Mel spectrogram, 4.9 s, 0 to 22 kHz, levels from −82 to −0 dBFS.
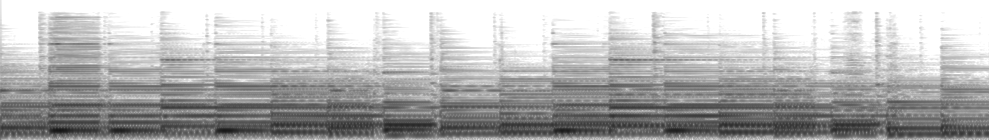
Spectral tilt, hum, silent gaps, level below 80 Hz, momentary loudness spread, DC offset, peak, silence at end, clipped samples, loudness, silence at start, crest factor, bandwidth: -7 dB/octave; none; none; -58 dBFS; 4 LU; under 0.1%; -4 dBFS; 0 s; under 0.1%; -18 LUFS; 0 s; 14 dB; 15 kHz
